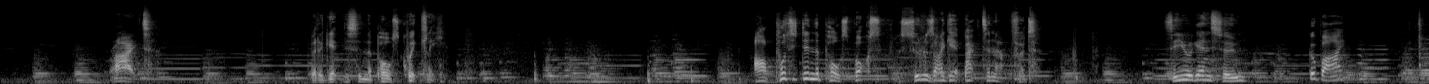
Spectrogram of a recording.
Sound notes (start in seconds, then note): none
